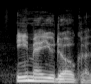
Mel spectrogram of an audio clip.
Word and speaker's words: Ime Udoka: Ime Udoka, that's better. I butchered that thing about once a week.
